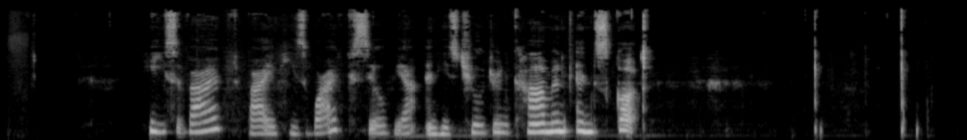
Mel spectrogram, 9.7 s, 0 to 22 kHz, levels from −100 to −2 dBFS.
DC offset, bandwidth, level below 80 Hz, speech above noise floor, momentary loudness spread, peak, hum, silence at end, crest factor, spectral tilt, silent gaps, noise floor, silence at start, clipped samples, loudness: under 0.1%; 16.5 kHz; -86 dBFS; 48 dB; 13 LU; -10 dBFS; none; 0.6 s; 28 dB; -2 dB/octave; 7.97-8.05 s; -83 dBFS; 1.5 s; under 0.1%; -35 LUFS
